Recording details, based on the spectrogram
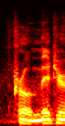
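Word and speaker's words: promittor: latin to english plus an english combining form prometer means a planet that promises in a horoscope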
